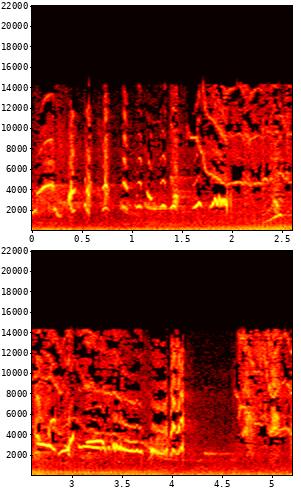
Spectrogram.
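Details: Oriental magpie-robin singing in a powerful bursting style while bowing repeatedly: a rapid run of varied clear whistles, slurred high notes and sharp chirps, with short breaks between phrases.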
